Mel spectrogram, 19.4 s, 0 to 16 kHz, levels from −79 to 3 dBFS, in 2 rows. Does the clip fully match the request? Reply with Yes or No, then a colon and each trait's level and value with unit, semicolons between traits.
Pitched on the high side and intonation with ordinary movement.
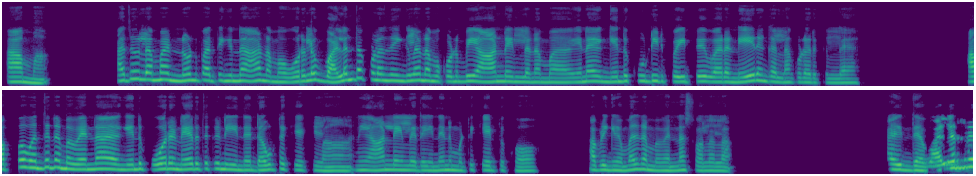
Yes: high, 215 Hz; average, 4.2 semitones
